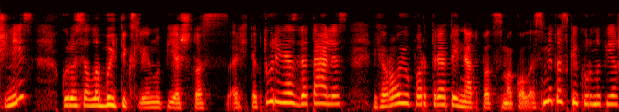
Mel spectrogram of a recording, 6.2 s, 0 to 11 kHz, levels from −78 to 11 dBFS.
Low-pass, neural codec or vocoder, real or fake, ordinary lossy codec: 7.2 kHz; none; real; AAC, 32 kbps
